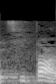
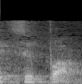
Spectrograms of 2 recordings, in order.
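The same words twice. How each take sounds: First: "țipa" with a clear i vowel; standard pronunciation. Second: "țâpa" with a dark central â vowel; dialect pronunciation. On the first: Speaker contrasting city word with dialect, standard pronunciation. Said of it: "nu de țâpa". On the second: Speaker contrasting village word with standard, dialect pronunciation. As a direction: say "țâpa" with â, not ee. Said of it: "oamenii știau de țipa". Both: Shown as a demonstration.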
